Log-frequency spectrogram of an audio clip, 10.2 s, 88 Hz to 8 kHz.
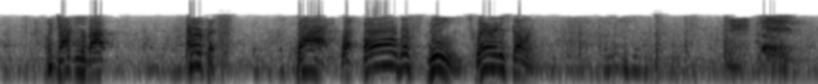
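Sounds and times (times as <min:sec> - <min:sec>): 
speech: 0:00.6 - 0:01.4, 0:02.4 - 0:03.0, 0:03.7 - 0:06.8
person clearing throat in rough raspy bursts: 0:09.0 - 0:10.1.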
